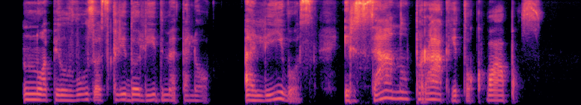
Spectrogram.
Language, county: Lithuanian, Vilnius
